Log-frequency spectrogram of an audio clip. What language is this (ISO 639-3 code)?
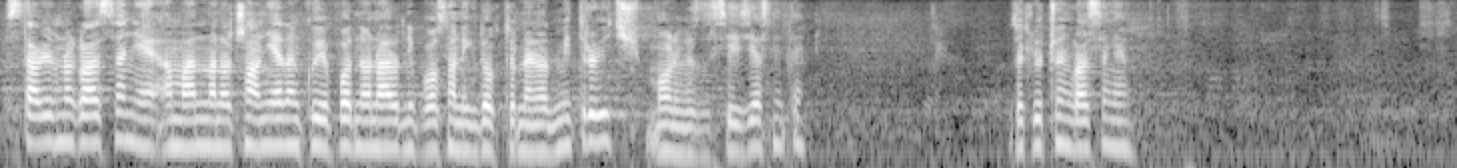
srp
